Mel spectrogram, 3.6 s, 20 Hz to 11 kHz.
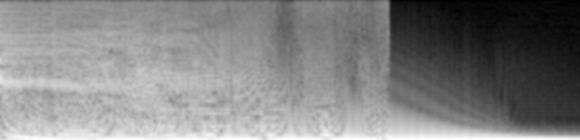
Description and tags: BassIndi5 (heavy)
A short Bass , Its hard , and its good for Hardcore Tracks
gabba, hardcore, gabber, loud, bass, sick, terror, hard, noize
